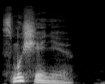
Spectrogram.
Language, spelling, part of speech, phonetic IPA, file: Russian, смущение, noun, [smʊˈɕːenʲɪje], Ru-смущение.ogg
- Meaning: abashment, confusion, embarrassment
